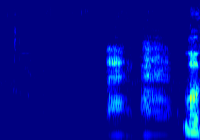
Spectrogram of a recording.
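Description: Domestic goose honking twice in quick succession, about a second in.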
